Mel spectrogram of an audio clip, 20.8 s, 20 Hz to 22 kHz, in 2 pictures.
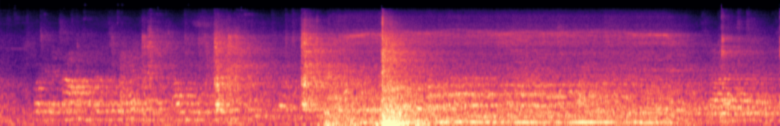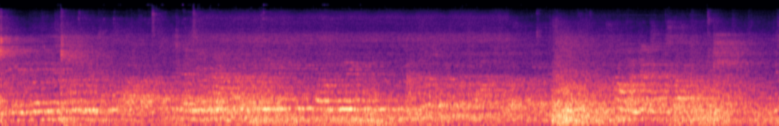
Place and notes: Faculdade De Belas Artes, foyer Porto, Portugal - FBAUP foyer ambience
student activity in the foyer of the Fine Arts School of Porto
Portugal, European Union, 10 April 2013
